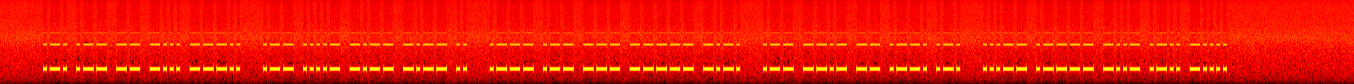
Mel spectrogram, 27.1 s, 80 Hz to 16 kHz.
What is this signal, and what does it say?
Morse code, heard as a keyed tone, machine-sent, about 18 wpm, 740 Hz. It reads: RWMB8 W4YYI JWO0C WQMPR 31XL6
